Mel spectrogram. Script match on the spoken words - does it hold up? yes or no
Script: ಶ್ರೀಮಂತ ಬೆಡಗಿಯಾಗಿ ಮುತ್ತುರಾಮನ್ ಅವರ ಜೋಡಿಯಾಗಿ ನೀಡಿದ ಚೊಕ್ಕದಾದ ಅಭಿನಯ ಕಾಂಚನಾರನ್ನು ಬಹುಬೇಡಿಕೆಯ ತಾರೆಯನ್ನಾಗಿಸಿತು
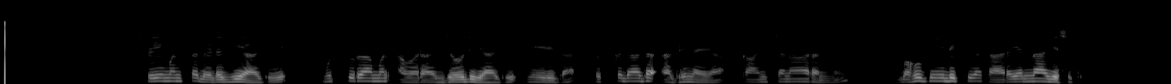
yes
